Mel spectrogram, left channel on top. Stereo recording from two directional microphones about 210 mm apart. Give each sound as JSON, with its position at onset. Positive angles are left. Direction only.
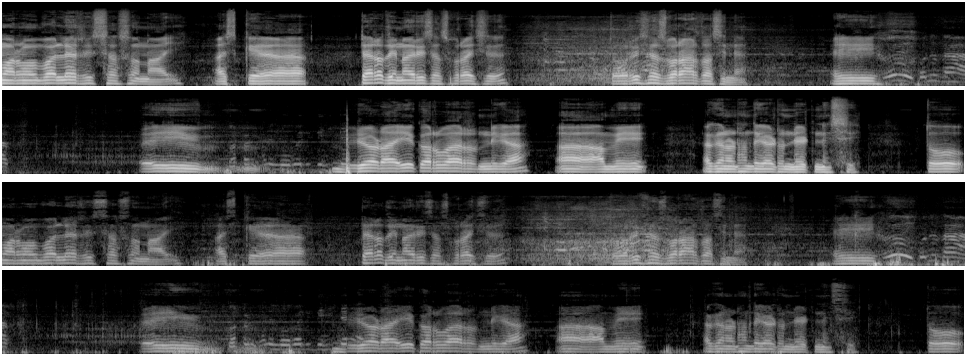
{"t": 0.0, "sound": "speech", "side_deg": 50}
{"t": 1.3, "sound": "a man's voice", "side_deg": 60}
{"t": 5.5, "sound": "a sound", "side_deg": 0}
{"t": 6.2, "sound": "a man's voice", "side_deg": 55}
{"t": 8.3, "sound": "speech", "side_deg": 50}
{"t": 11.0, "sound": "a man's voice", "side_deg": 55}
{"t": 13.1, "sound": "speech", "side_deg": 50}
